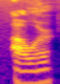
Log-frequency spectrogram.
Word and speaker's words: hour: It's one of the 5 words that you don't pronounce the H of. Yeah. The others, like hour.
